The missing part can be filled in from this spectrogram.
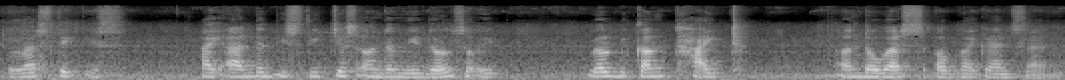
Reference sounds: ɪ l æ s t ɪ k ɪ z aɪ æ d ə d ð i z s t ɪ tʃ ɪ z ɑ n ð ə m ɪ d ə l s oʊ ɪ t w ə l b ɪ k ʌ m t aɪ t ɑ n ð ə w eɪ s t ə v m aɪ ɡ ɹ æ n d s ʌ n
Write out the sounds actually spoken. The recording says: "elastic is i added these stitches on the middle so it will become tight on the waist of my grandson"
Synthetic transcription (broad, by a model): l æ s t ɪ k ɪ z aɪ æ d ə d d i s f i tʃ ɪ s ɑ n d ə m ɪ d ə l s oʊ ɪ t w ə l b ɪ k ʌ m t aɪ t ɑ n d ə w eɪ s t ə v m aɪ ɡ ɹ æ n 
